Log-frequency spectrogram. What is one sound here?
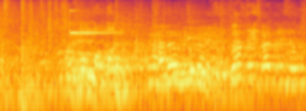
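Young men shout and call out with animation.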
